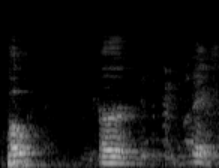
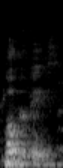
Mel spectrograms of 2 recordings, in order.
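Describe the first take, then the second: First: The phrase is said slowly, words pulled apart. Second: The phrase is said at normal quick speed. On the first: A crude hidden phrase is revealed. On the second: It is just a screen name.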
